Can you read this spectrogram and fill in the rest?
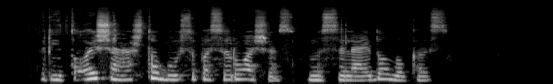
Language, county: Lithuanian, Kaunas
